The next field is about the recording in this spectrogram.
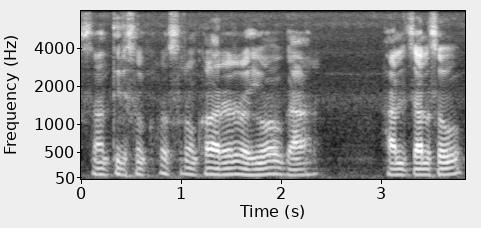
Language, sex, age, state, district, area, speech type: Odia, male, 60+, Odisha, Mayurbhanj, rural, spontaneous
